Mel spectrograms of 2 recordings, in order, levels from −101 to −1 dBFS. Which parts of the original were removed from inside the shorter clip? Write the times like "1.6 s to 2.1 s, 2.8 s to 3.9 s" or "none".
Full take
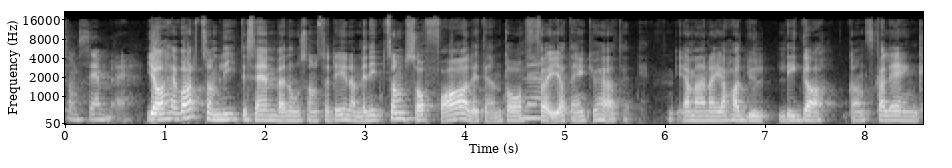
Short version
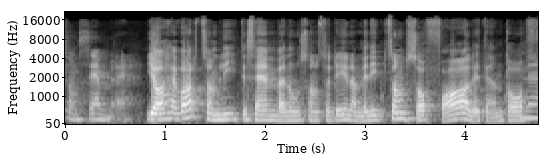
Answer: none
